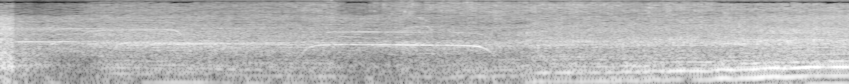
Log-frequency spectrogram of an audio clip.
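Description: A Monster Jam arena crowd in Denver gives a sustained, distant wash of cheering and noise that builds slightly toward the end, with engine hum and a faint announcer-style tone underneath.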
